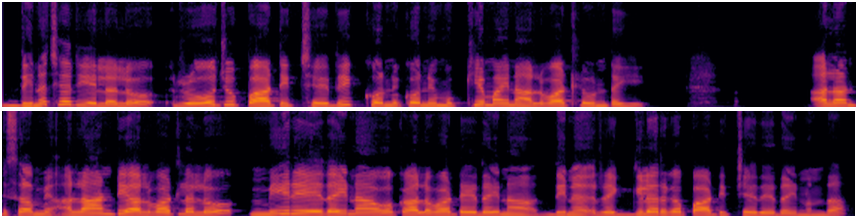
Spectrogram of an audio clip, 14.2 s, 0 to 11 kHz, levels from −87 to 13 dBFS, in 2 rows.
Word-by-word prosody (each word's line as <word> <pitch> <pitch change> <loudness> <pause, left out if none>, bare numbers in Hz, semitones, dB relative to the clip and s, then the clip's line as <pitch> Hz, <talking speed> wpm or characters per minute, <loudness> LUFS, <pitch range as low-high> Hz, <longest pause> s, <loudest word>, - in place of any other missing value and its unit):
దినచర్యలలో 250 -4 0 0.4
రోజు 280 +7 +2 0.2
పాటిచ్చేది 245 +1 +3 0.2
కొన్ని, 265 -1 +1
కొన్ని 255 -1 +2
ముఖ్యమైన 280 +2 -1
అలవాట్లు 240 +3 +1
ఉంటాయి. 210 -4 -4 1.5
అలాంటి 275 0 +1
సమయ 260 0 0 0.2
అలాంటి 285 +3 +2
అలవాట్లలో 265 -1 0 0.4
మీరేదైనా 285 -1 +2 0.2
ఒక 245 0 -12
అలవాటేదైనా 245 +1 0 0.3
దిన 245 0 -2 0.3
రెగ్యులర్‌గా 265 +5 0
పాటిచ్చేదేదైనా 220 -3 -2
ఉందా? 205 +5 -4
255 Hz, 80 wpm, -22 LUFS, 235-275 Hz, 1.5 s, పాటిచ్చేది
